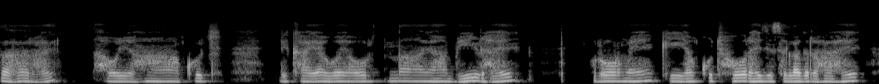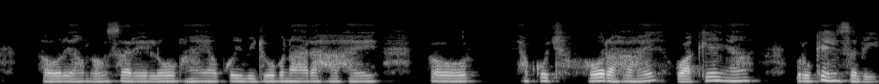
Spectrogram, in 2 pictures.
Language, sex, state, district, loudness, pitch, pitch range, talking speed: Hindi, male, Chhattisgarh, Balrampur, -23 LUFS, 140 Hz, 135-150 Hz, 165 wpm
